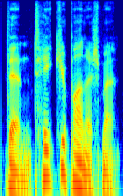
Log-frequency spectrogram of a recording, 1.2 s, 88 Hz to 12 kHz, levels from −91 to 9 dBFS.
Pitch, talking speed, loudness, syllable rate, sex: 95 Hz, 195 wpm, -17 LUFS, 5.6 syllables/s, male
